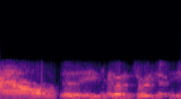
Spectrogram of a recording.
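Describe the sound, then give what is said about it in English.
A person imitates a cat, giving a drawn-out meow followed by two shorter meowing calls, fairly loud with no other sounds around. “Meow.”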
